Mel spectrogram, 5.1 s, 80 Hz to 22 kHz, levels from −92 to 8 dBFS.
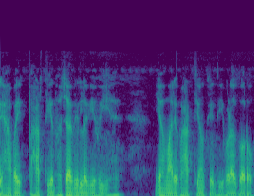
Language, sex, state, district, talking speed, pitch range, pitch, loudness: Hindi, male, Uttar Pradesh, Jyotiba Phule Nagar, 200 wpm, 75-80 Hz, 80 Hz, -22 LUFS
